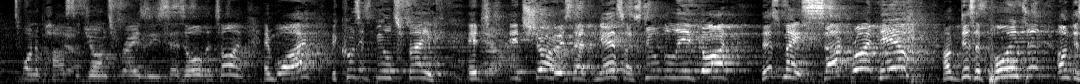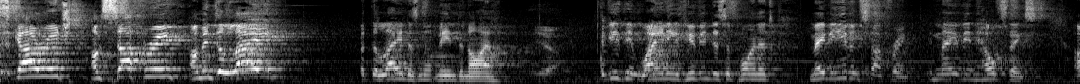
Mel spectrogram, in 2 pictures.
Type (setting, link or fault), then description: setting, large echoing room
